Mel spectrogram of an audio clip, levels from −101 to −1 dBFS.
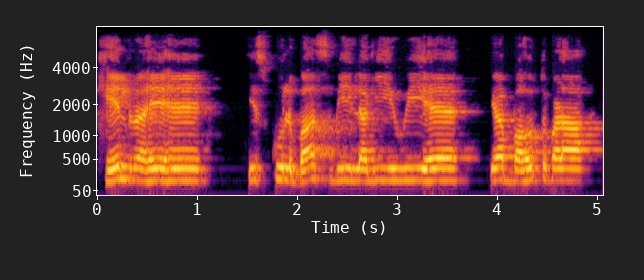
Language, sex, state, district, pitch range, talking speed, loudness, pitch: Hindi, male, Bihar, Lakhisarai, 170-175 Hz, 155 wpm, -14 LUFS, 175 Hz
